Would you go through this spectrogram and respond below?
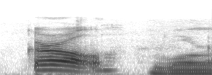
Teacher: dark L's and so this is how you pronounce them um with the dark L it's similar to the light L except your tongue the tip of your tongue is further back in your mouth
